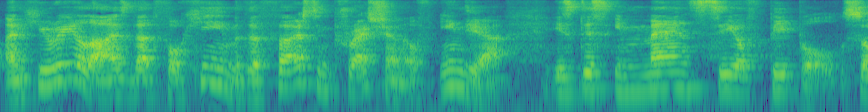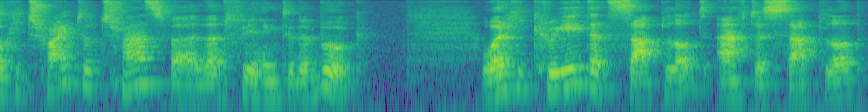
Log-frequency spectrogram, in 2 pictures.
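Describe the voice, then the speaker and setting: Slow, thoughtful man. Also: mid-range voice, sing-song, a bit bright. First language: Polish. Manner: measured, thoughtful, slightly formal. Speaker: book reviewer. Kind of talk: reflective book review monologue. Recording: roomy echo.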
